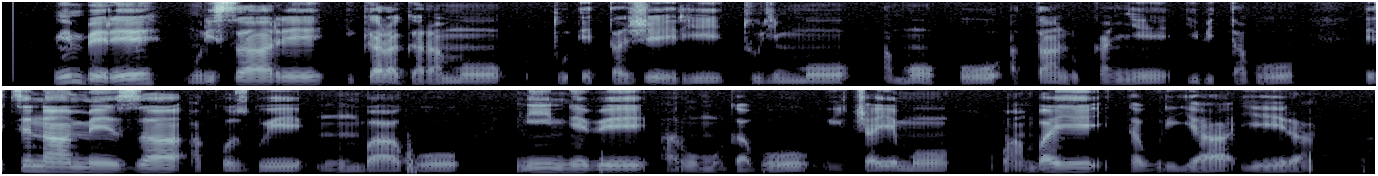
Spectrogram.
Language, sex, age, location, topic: Kinyarwanda, male, 25-35, Kigali, education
